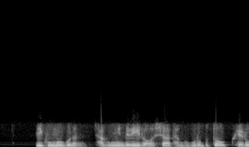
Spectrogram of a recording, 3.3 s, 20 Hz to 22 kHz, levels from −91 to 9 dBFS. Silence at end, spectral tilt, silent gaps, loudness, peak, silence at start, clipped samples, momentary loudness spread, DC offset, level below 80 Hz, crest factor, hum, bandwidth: 0 s; -5.5 dB/octave; none; -23 LUFS; -8 dBFS; 0.5 s; under 0.1%; 7 LU; under 0.1%; -74 dBFS; 16 dB; none; 3.8 kHz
